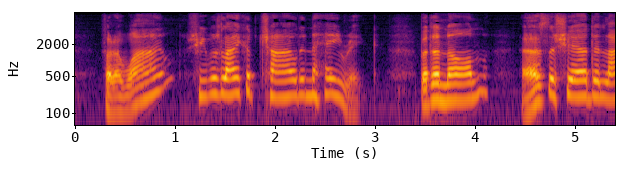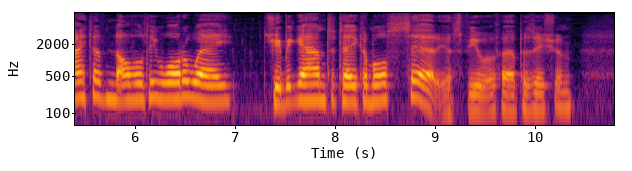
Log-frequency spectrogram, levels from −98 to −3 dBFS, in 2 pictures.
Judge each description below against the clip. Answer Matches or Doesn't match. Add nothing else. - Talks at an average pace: Matches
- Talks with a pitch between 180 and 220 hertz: Matches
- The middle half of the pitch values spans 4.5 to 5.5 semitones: Doesn't match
